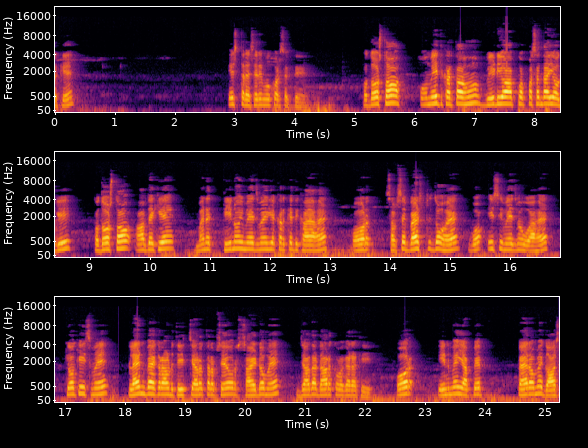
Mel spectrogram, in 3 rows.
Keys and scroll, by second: 3.2 ctrl+-, 23.7 space.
